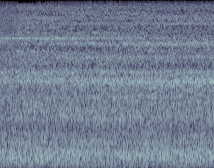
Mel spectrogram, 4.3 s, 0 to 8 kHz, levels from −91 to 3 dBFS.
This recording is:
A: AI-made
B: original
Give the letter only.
A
